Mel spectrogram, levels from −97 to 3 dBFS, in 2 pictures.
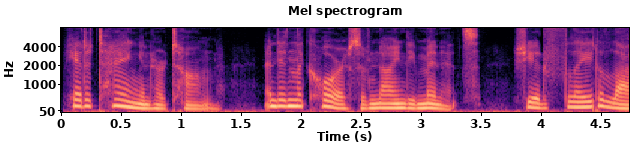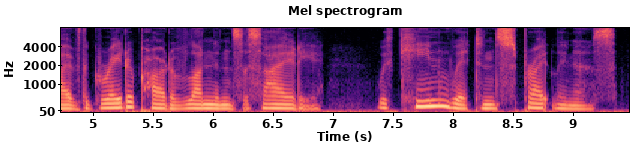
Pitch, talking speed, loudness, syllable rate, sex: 155 Hz, 185 wpm, -15 LUFS, 5.2 syllables/s, female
